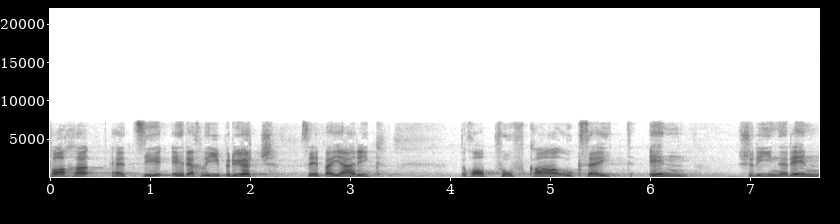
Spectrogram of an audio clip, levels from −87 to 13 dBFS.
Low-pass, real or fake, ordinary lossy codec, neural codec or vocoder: 7.2 kHz; real; MP3, 64 kbps; none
